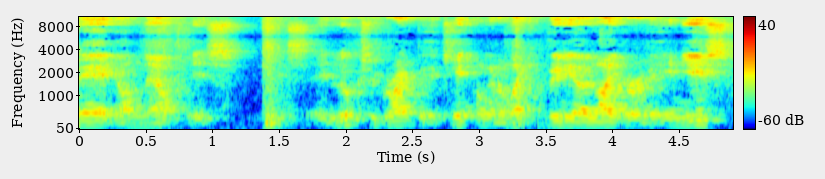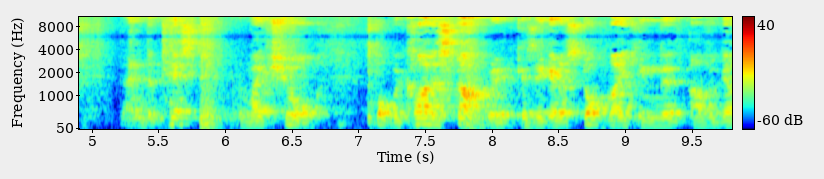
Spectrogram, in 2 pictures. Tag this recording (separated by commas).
Speech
